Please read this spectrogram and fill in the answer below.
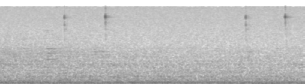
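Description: Computer mouse button clicking: two pairs of short, light clicks, one pair about a second in and one near the end, over a faint steady low hum.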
